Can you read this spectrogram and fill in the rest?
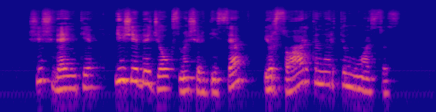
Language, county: Lithuanian, Kaunas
